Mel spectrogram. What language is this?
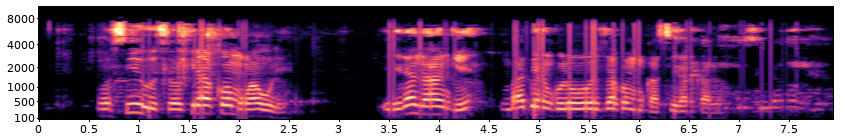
Ganda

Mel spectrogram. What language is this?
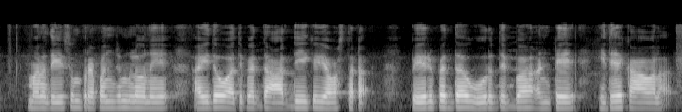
Telugu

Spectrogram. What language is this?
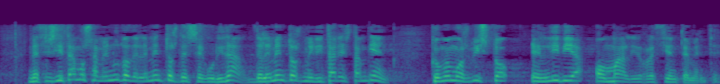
Spanish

